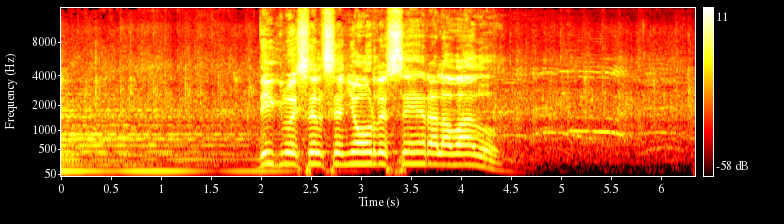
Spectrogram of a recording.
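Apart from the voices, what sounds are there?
audience applause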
